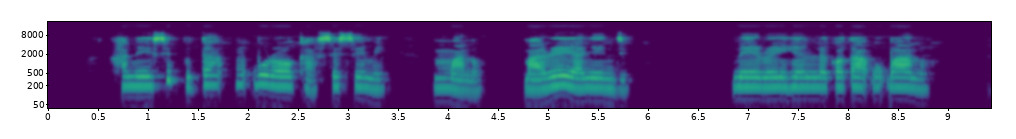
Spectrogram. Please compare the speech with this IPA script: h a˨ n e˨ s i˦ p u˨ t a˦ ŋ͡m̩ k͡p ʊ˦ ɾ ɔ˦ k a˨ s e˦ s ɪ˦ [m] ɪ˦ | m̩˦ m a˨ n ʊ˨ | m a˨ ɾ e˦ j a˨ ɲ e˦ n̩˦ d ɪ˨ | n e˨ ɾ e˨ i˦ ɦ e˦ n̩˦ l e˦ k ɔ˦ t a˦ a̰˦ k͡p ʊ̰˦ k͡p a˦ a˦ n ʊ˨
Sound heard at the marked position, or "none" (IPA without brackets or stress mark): m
